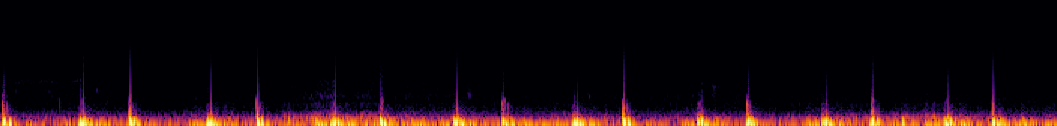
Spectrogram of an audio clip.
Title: 无台词｜安静听的心跳 No Talking｜Just Listen to Heartbeat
